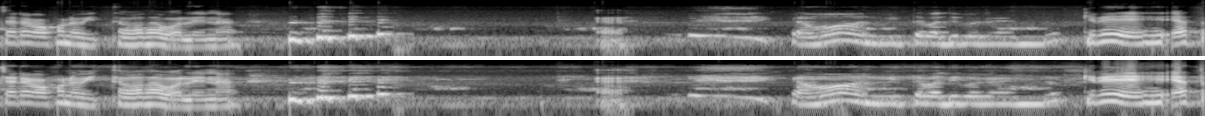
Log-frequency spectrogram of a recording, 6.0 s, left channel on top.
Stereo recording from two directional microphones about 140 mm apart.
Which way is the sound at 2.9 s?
Centre (ahead or behind).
